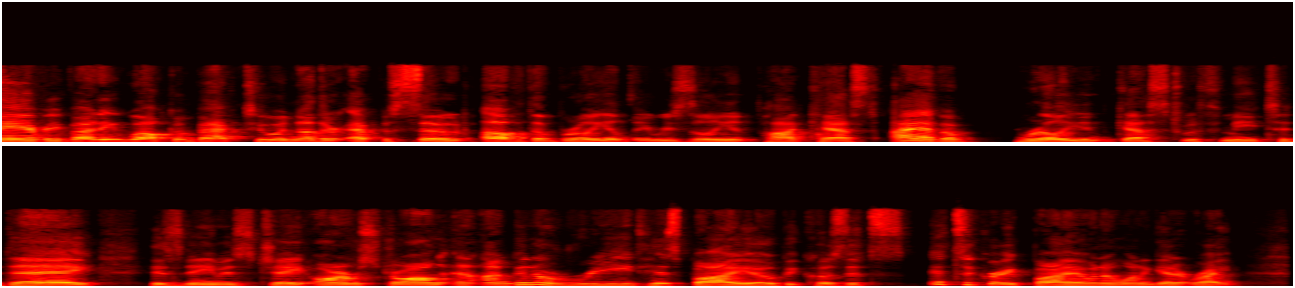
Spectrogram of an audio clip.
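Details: Adult woman speaking; normal speech.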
